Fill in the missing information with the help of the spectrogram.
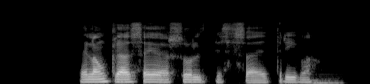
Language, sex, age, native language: Icelandic, male, 16, Icelandic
